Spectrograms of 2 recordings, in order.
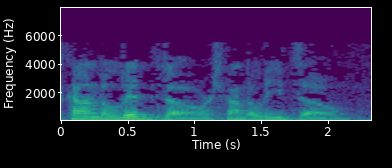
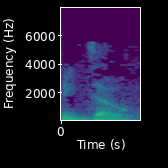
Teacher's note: the Z in Greek is pronounced like a D-Z. So you don't say skandalizo, it's skandalizo or skandalizo.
